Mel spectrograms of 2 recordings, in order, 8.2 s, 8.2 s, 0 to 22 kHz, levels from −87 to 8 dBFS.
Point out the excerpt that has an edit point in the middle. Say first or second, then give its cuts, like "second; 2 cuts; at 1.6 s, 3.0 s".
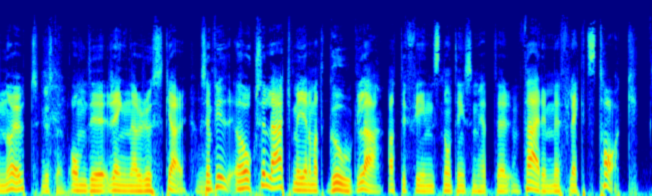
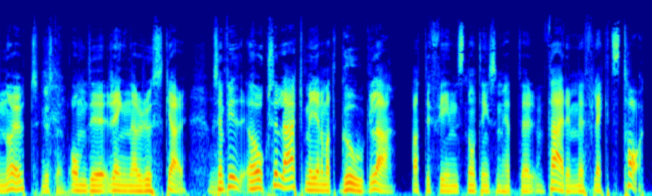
first; 2 cuts; at 2.4 s, 4.8 s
